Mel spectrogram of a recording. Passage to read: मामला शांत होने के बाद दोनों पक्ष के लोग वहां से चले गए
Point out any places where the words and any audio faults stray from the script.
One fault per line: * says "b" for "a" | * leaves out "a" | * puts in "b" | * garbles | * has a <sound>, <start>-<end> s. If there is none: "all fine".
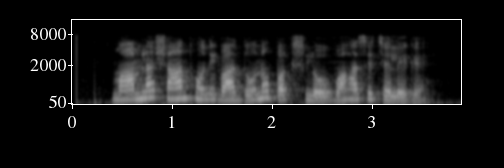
* leaves out "के"
* leaves out "के"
